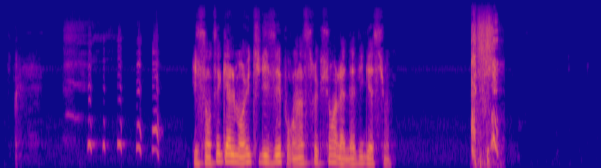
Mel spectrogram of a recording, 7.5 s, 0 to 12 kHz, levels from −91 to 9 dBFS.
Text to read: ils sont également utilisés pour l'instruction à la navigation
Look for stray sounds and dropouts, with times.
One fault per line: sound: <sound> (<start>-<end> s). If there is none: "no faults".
sound: laugh (0.8-2.1 s)
sound: sneeze (5.9-6.3 s)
